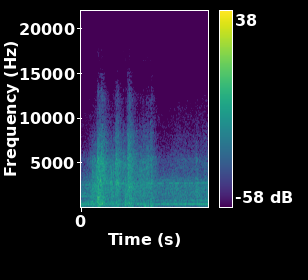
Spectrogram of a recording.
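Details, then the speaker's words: 2022 Jayco Eagle 29.5 BHDS, slide two (dinette slide) retracting from the control panel: steady mid-pitched motor hum with a few light clunks at the start, no grinding; normal slide-out retraction. "select slide number two retract this and bring in your"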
